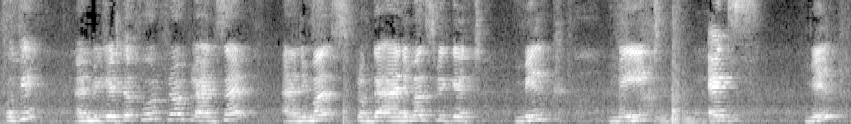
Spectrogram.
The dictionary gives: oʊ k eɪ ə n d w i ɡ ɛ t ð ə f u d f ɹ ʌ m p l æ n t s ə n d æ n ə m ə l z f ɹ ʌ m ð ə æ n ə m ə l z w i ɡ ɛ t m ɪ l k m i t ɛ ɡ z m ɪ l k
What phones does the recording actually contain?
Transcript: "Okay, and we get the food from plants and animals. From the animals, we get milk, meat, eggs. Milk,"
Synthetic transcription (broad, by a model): oʊ k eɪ ə n d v i ɡ ɛ t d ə f u d f ɹ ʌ m p l æ n t s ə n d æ n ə m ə l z f ɹ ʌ m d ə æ n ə m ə l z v i ɡ ɛ t m ɪ l k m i ɛ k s m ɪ l k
